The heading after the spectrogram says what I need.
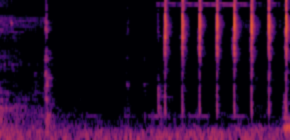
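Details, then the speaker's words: Dometic caravan fridge after a new burner control loom was fitted (old loom's gas-valve connections had come loose, giving a flashing light and no ignition): crisp, even igniter ticking about eight per second as the burner fires and the gas valve opens; normal ignition. "you can hear it ticking away and the gas valves opened."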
